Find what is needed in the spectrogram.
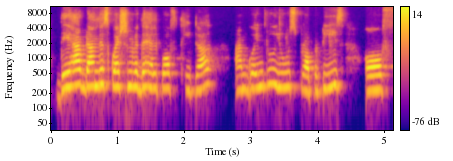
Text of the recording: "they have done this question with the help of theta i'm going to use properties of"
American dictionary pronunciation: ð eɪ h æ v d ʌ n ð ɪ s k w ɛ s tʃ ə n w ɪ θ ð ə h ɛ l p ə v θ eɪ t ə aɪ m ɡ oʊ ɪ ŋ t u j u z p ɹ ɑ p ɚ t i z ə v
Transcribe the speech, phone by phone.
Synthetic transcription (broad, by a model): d eɪ h æ v d ʌ n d ɪ s k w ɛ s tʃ ə n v ɪ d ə h ɛ l p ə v t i t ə aɪ m ɡ oʊ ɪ ŋ t u j u z p ɹ ɑ p ɚ t i z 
